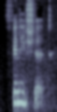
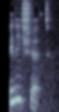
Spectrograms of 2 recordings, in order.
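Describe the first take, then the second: First: Said in the usual way. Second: High start on FINISH, firm drop; insistent repeat. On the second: A narrator's reading. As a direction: FINISH pitched high, then falling on "it".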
